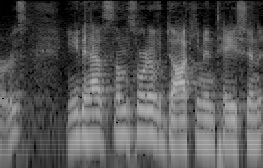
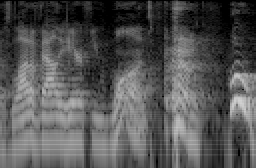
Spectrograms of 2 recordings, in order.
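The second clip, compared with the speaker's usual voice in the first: voice cracking, louder; 6 dB louder than usual. Wrapping up a podcast episode for listeners, voice cracking. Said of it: "see, my voice is cracking".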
